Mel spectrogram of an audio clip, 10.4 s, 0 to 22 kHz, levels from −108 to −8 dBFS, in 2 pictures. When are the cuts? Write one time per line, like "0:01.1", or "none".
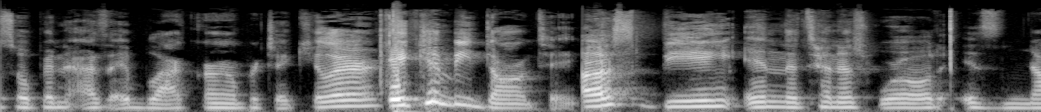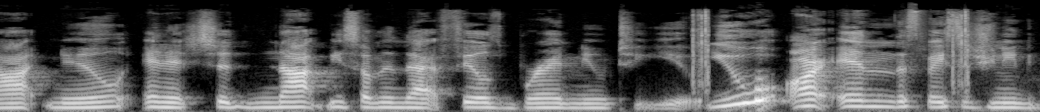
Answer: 0:02.8
0:08.7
